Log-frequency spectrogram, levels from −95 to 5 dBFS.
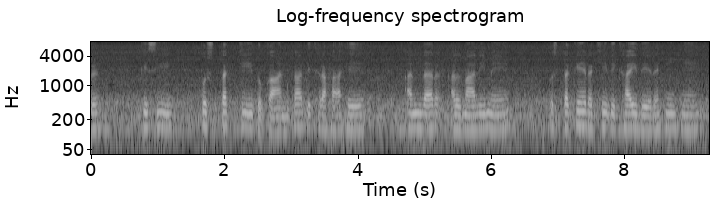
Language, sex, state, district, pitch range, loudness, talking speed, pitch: Hindi, male, Chhattisgarh, Sukma, 125-140 Hz, -33 LUFS, 125 wpm, 130 Hz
